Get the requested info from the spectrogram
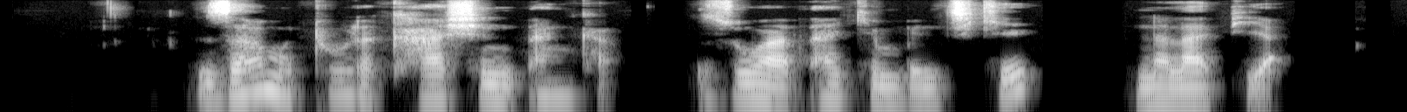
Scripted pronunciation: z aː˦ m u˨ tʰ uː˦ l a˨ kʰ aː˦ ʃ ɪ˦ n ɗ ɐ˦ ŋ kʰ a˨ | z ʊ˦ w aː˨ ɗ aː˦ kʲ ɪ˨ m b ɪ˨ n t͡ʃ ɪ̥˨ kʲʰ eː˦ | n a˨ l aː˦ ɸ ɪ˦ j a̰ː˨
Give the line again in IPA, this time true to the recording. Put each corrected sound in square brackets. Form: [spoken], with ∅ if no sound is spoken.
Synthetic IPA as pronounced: z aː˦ m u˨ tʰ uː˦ [ɽ] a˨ kʰ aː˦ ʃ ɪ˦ n ɗ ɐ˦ ŋ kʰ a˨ | z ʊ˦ w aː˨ ɗ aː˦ kʲ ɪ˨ m b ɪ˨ n t͡ʃ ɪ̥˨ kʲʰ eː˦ | n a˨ l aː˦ ɸ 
